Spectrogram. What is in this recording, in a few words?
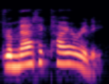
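"dramatic irony", English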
